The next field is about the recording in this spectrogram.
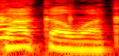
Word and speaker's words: Cacahuate: How do you say it again? Huaca? – Cacahuate.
